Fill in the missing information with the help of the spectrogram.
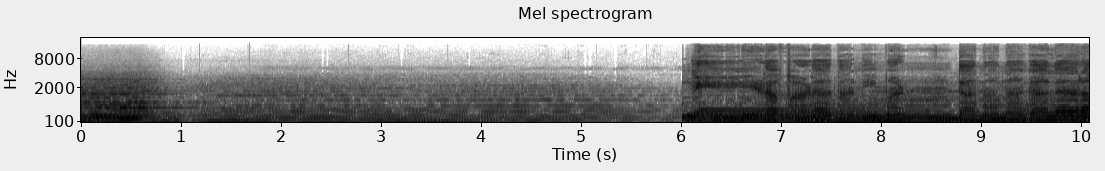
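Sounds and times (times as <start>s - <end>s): film song with wavering melody: 0.0s - 10.0s.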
